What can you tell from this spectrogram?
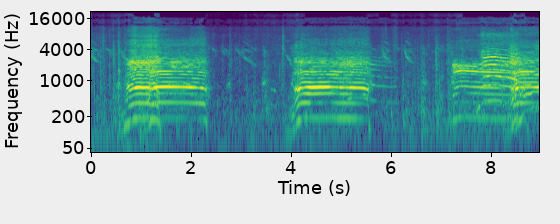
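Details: Goats at a goat farm, a family of kid, mother and father: three long, wavering bleats of about two seconds each, rich in harmonics and separated by short pauses, with a quiet voice just before.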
